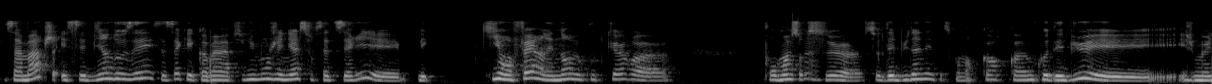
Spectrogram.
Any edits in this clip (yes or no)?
no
